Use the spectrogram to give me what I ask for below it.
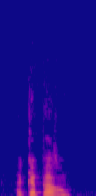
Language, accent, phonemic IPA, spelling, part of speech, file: French, France, /a.ka.pa.ʁɑ̃/, accaparant, verb, LL-Q150 (fra)-accaparant.wav
- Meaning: present participle of accaparer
